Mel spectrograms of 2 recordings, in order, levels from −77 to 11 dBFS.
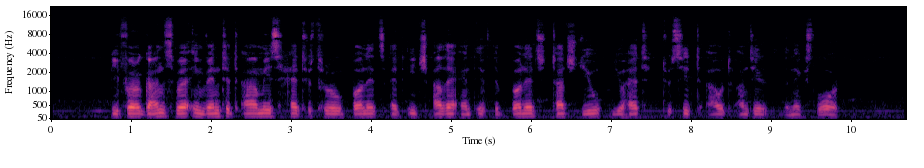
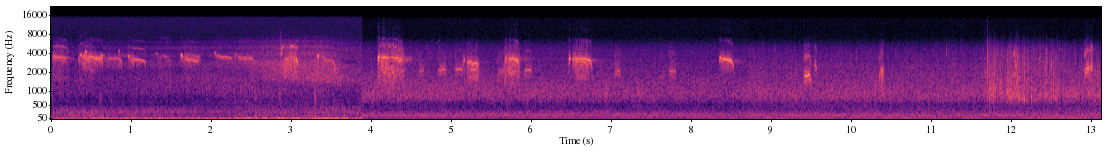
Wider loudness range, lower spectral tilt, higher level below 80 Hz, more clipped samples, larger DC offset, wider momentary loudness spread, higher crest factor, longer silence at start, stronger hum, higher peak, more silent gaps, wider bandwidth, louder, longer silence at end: about the same, 8 LU vs 8 LU; first, -4 dB/octave vs -2 dB/octave; second, -68 dBFS vs -36 dBFS; neither; second, under 0.1% vs 0.5%; second, 13 LU vs 16 LU; about the same, 20 dB vs 18 dB; first, 0.75 s vs 0 s; neither; second, -12 dBFS vs 0 dBFS; neither; about the same, 15.5 kHz vs 16 kHz; second, -31 LUFS vs -16 LUFS; first, 0.85 s vs 0 s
